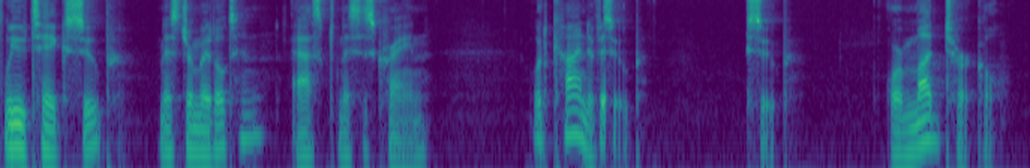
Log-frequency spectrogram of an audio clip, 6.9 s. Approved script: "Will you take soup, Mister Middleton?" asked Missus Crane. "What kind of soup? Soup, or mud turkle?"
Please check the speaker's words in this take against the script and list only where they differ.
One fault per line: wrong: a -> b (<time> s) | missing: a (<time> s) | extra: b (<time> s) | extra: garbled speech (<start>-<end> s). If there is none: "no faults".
no faults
